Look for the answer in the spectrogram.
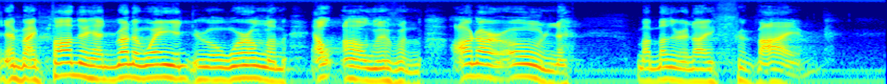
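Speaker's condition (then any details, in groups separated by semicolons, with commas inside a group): Severe speech impediment; about age 84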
